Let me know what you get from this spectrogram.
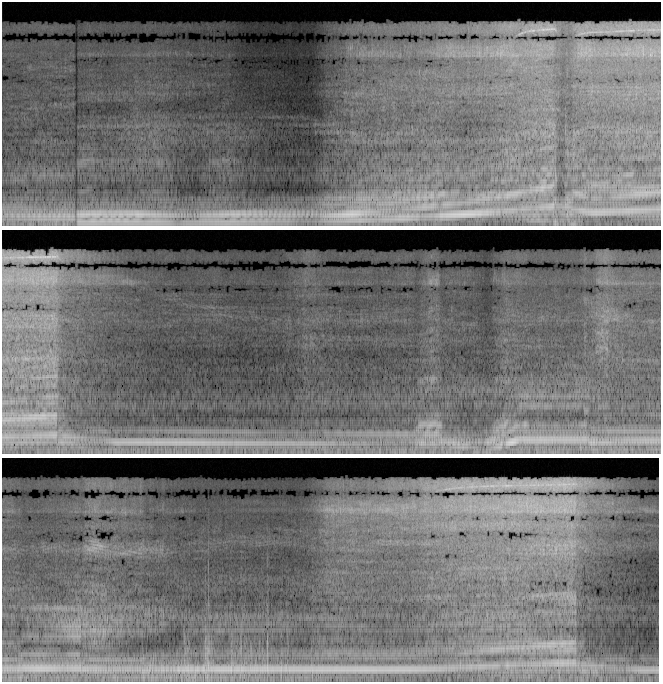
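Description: Car engine heard from inside the cabin under hard acceleration: it revs up, drops in pitch at a gear change, revs up again, then settles into a steady cruise. It revs up once more near the end.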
